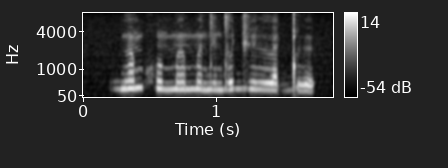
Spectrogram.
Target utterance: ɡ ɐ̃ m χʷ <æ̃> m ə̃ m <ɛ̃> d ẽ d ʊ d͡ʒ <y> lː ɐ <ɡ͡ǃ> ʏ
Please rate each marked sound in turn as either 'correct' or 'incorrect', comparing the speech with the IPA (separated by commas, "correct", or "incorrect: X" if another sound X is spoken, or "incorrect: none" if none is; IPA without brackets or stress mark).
incorrect: ɐ̃, incorrect: ə̃, correct, correct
